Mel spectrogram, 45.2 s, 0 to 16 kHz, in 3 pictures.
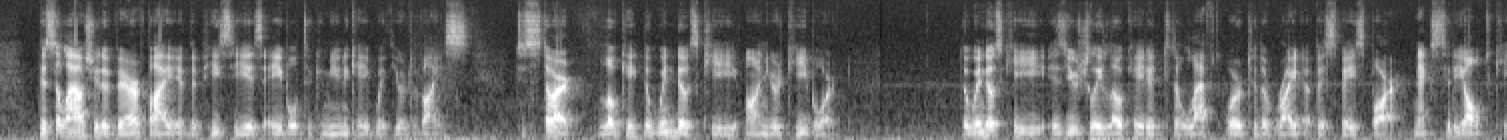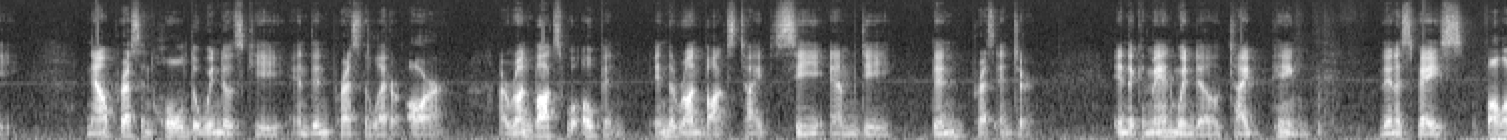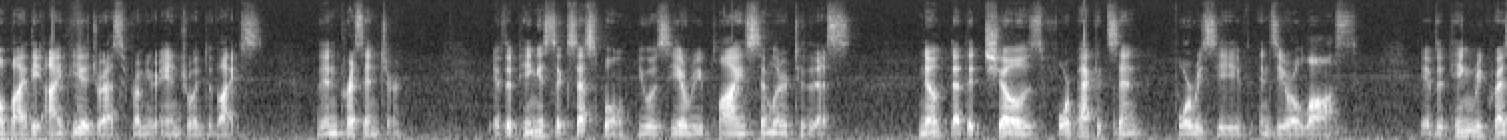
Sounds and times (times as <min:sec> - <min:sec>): Speech: 0:00.4 - 0:08.4, 0:09.6 - 0:15.3, 0:15.9 - 0:25.5, 0:26.2 - 0:34.2, 0:35.0 - 0:38.7, 0:39.3 - 0:45.2.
